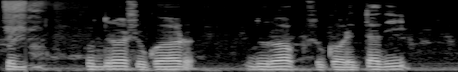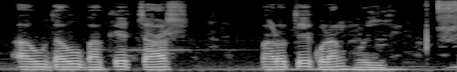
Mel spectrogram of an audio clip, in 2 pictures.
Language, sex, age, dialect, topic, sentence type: Bengali, male, 18-24, Rajbangshi, agriculture, statement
